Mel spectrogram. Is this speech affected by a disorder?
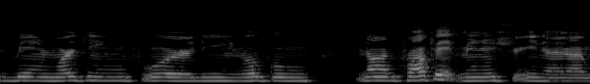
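Yes: cerebral palsy; from birth, uses wheelchair.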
